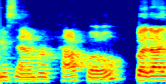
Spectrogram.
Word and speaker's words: Papou: So just to kind of back up a little bit, my name is Amber Pa-Pow, but I like how you say it better.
